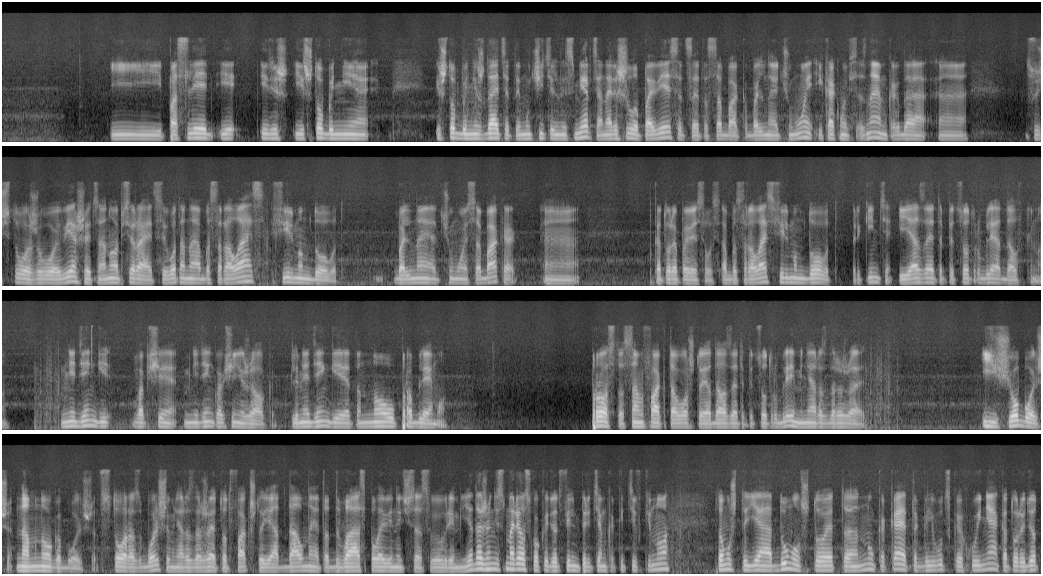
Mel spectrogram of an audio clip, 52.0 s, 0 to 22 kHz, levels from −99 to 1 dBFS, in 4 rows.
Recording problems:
high frequencies cut off; noticeable; nothing above 7.5 kHz
hiss; faint; throughout; 25 dB below the speech

